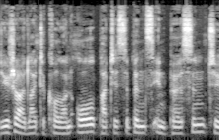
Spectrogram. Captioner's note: speaking French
